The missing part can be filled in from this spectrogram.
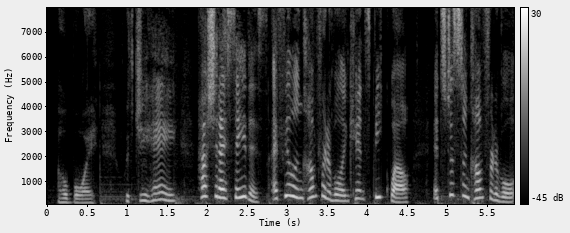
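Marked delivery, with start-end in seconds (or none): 1.8-5.8 high, put-on girl voice. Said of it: "her having a high-pitched voice".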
